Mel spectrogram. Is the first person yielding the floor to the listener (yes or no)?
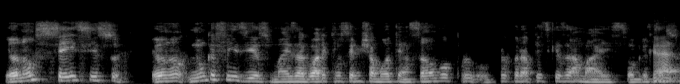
yes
